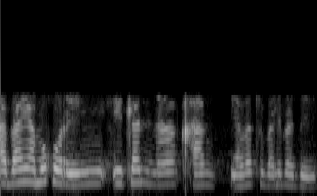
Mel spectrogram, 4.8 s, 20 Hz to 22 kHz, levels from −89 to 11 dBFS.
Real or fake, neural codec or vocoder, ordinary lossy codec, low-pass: real; none; none; 3.6 kHz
